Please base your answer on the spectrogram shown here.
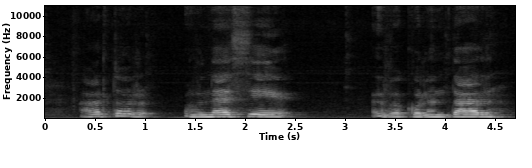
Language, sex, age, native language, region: Slovenian, female, 60+, Slovenian, Savinja region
